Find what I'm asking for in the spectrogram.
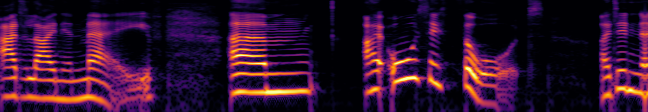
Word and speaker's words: Maeve: I really liked Maeve for her. It's a one syllable name, actually.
